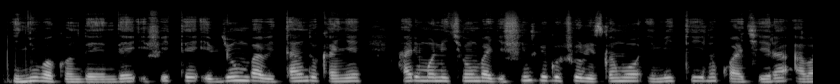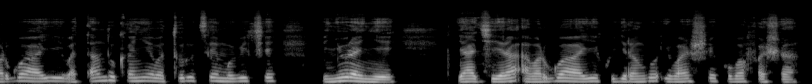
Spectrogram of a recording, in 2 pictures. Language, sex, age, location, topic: Kinyarwanda, male, 18-24, Kigali, health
